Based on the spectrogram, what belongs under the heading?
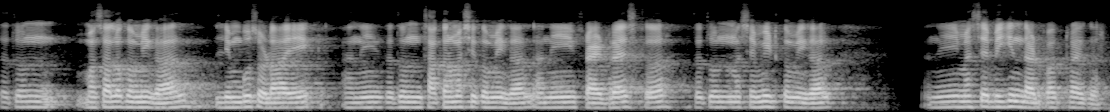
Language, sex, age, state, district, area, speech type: Goan Konkani, male, 18-30, Goa, Bardez, urban, spontaneous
